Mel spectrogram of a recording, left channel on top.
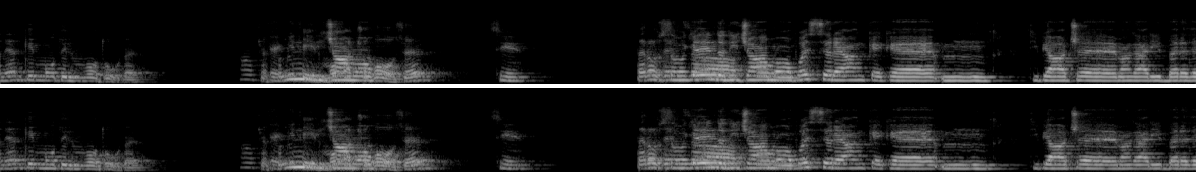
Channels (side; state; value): both; normal; correlation 0.71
